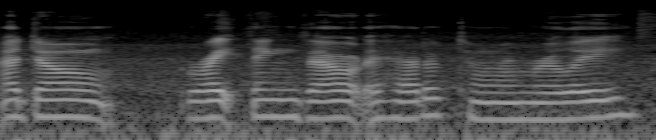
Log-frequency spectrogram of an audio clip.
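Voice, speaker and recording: A woman with an American accent speaks at a medium pitch amid audible room echo. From US South. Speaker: art livestreamer. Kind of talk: casual livestream chat. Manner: halting.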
